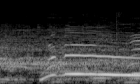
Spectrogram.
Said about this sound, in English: Woohoo! We always get the cheering at the end. I like it.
